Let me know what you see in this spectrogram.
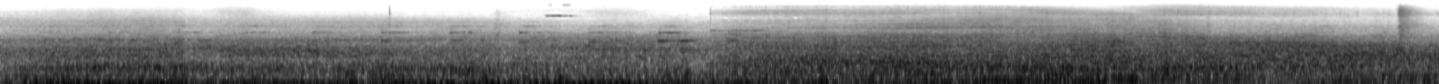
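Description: CN GE diesel freight locomotive going by, its engine running with a deep low hum. About halfway through, this gives way to the steady rumble of a double-stack intermodal train's wheels rolling on the rails.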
